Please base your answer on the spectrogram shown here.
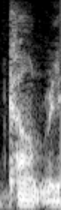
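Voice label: "caaQ really", Standard Southern British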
